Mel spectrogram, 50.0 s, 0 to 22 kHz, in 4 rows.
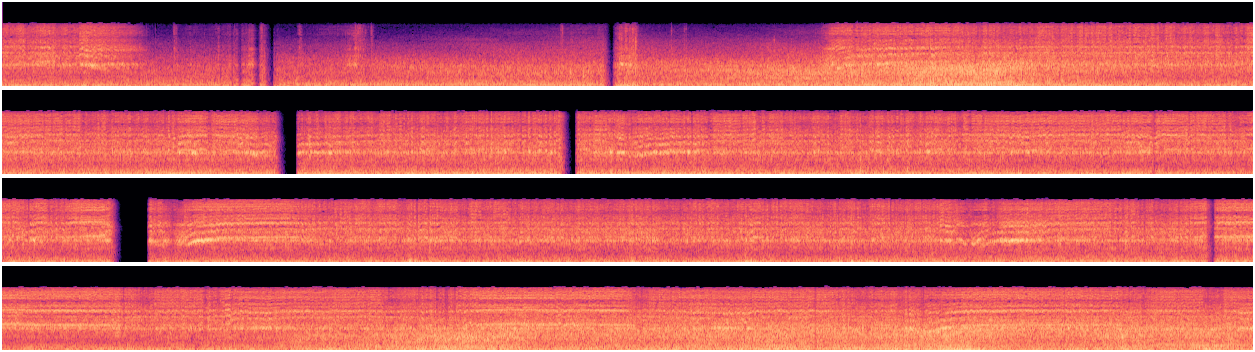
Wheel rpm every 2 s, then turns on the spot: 100, 0, 0, 0, 100, 160, 160, 150, 160, 150, 160, 160, 160, 120, 160, 160, 160, 130, 160, 160, 160, 160, 160, 150, 160.
none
